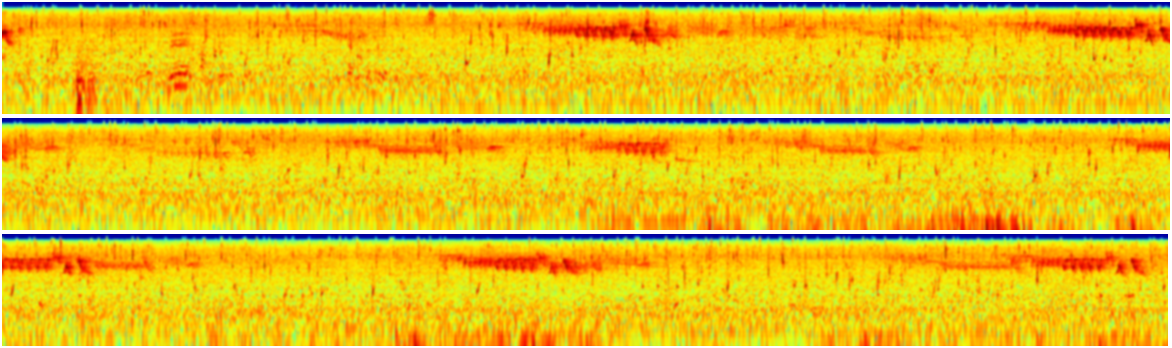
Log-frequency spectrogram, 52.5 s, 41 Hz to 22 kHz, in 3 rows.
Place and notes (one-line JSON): {"title": "Wildpark Schloß Tambach, Weitramsdorf, Deutschland - fountain", "date": "2013-06-15 14:13:00", "description": "little fontain, runnel, birds", "latitude": "50.23", "longitude": "10.87", "altitude": "289", "timezone": "Europe/Berlin"}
